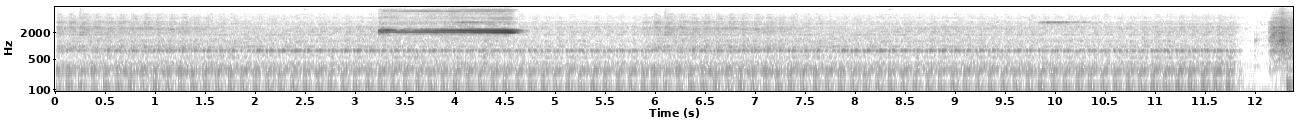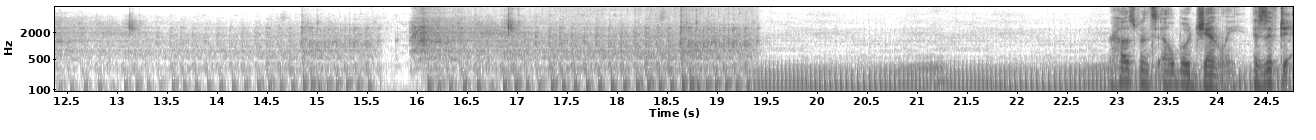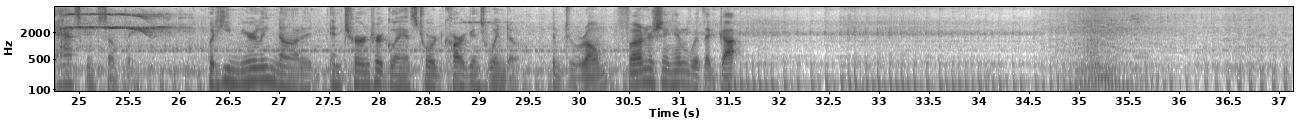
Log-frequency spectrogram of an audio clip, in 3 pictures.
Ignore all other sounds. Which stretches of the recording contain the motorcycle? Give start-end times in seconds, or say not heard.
0.0-37.1.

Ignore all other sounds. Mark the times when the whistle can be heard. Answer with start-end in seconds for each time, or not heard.
3.2-4.6, 24.6-26.1.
